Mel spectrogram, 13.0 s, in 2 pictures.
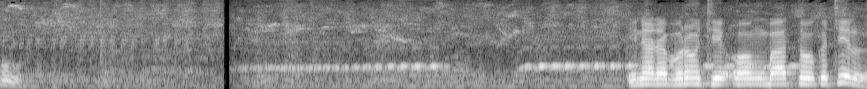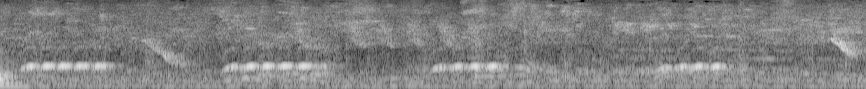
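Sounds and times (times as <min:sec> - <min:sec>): faint high bird chirps: 0:00.0 - 0:13.0
bird repeating even-pitched note: 0:04.0 - 0:07.4.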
